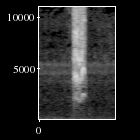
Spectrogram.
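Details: One short, loud, high chirp from a female papa-capim seedeater, used to stimulate males. The chirp is harsh and buzzy, about a fifth of a second long, over low steady background noise.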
